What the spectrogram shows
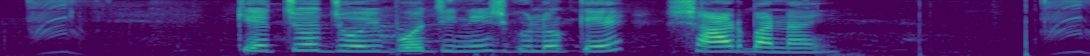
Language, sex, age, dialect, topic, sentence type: Bengali, female, 18-24, Northern/Varendri, agriculture, statement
